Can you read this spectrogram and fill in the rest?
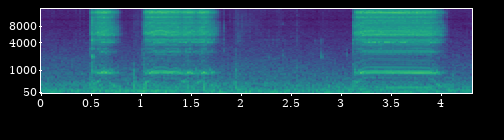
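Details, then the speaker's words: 2004 BMW E46 330ci SMG/SSG transmission hydraulic pump motor, removed and bench-tested on an 11.64 V battery: three short bursts of clean, steady electric whine; the motor runs normally, the sound expected when the door is opened. "that's the noise we should hear in the car if it works okay"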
